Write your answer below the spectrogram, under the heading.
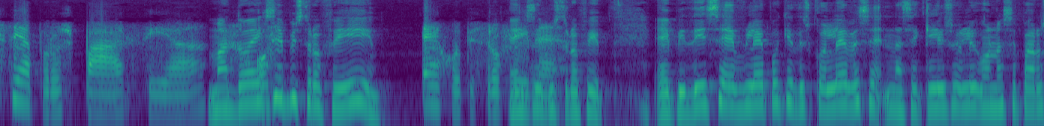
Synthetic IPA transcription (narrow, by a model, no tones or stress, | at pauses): t̪iɐpɾospɐθiɐmɐd̪oeçisepist̪ɾo̞fi | exoepi̥st̪ɾofeçisepist̪ɾo̞fiepiðise̞vle̞po̞ce̞ðisko̞le̞ve̞se̞nɐse̞kliso̞liɣo̞nɐse̞pɐɾo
